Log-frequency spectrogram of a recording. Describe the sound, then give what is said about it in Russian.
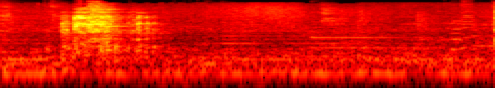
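Quiet kitchen handling as food is arranged on a plate: a brief scrape and clink of utensil on dish near the start, soft shuffling, then a light tap at the end. “Так, теперь оформим тарелку.”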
